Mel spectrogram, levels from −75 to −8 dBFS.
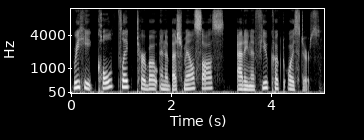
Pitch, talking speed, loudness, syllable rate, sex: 190 Hz, 155 wpm, -18 LUFS, 4.9 syllables/s, female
